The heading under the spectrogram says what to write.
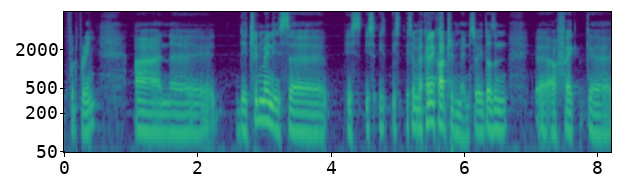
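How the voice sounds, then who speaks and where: A man's voice: on the low side, gravelly, dark tone. A middle-aged man from Cameroon, a process engineer, talking in an interview in a lab with a lapel mic, hesitant with many fillers and restarts. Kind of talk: workplace interview. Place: lab, indoors.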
